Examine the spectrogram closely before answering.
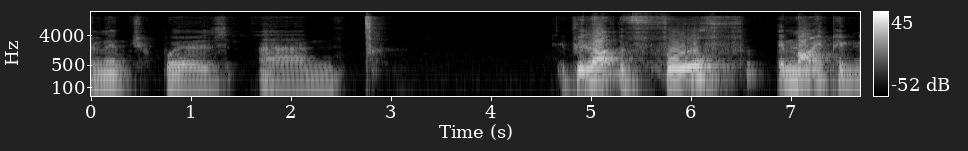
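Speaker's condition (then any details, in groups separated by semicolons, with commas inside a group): Cerebral palsy; obvious speech impediment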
